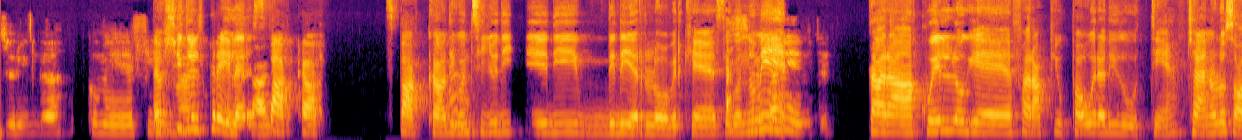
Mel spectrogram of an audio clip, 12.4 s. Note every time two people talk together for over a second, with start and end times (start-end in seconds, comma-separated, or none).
1.5-2.8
